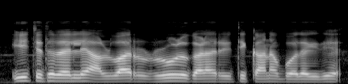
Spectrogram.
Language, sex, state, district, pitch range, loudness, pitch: Kannada, male, Karnataka, Koppal, 130-150 Hz, -15 LUFS, 135 Hz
